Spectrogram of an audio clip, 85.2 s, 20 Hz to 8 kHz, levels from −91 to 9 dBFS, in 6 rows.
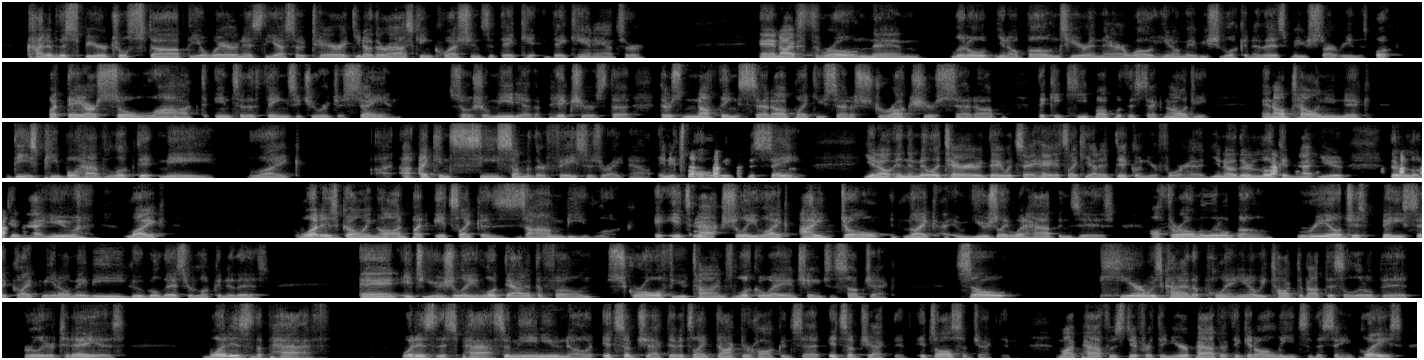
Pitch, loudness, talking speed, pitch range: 110 Hz, -31 LUFS, 180 wpm, 100-125 Hz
